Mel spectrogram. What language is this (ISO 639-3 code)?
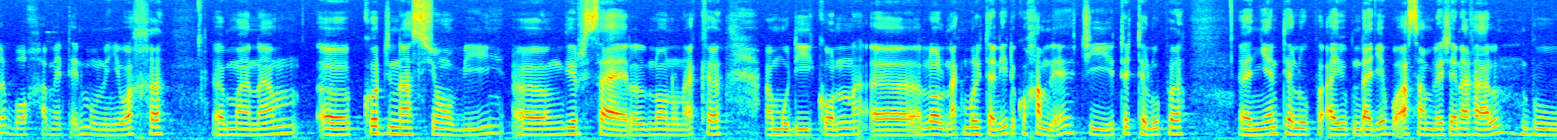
ara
